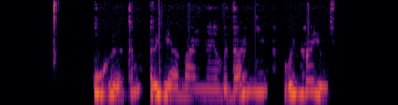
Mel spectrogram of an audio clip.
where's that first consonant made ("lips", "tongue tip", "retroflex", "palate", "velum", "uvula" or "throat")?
velum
